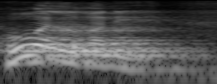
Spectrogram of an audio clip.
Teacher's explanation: واو کو ہونٹوں کی نہ تمام گلائی سے ادا کرتے ہوئے لام سے ملائیں گے، اظہار قمری ہوگا.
